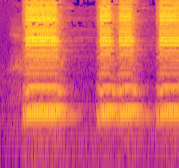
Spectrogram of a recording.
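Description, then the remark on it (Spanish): A taxi's car horn honks three times in quick succession from the street at night, a bright steady blare with short gaps between, fairly loud. “Sonó el claxon del taxi desde la calle.”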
